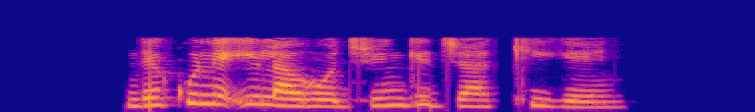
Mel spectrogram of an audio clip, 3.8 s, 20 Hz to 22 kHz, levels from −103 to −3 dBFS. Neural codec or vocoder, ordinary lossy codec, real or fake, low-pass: none; AAC, 48 kbps; real; 5.4 kHz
